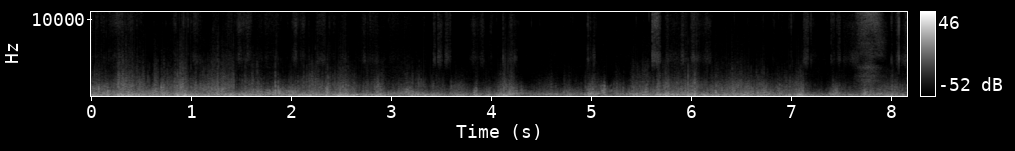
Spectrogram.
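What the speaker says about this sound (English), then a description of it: "I'm literally just walking straight into the wind now, aren't I?" Wind buffets the microphone along an outer park trail at Dyer Park in West Palm Beach, Florida, a loud, steady, rumbling roar that fills the whole stretch with no pause.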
